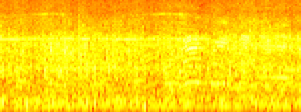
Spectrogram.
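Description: A large engine running with a steady, throbbing rumble under the murmur of a dense crowd of passengers, with a faint voice about one and a half seconds in.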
